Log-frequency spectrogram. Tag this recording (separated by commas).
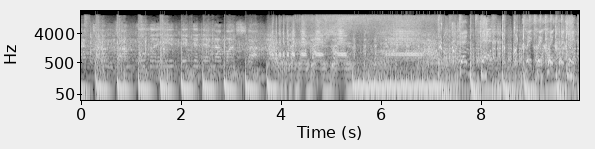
Music, Electronic music, Dubstep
